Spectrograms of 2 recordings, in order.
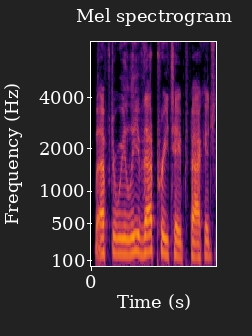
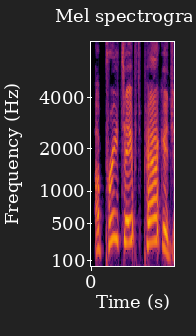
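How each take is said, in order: First: Said in the usual way. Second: Higher, louder and slow, with heavy irony on "pre-taped"; sarcastic emphasis. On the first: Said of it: "now we're going to go to". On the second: Real, not acted. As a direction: drag out "a pre-taped package" as if it were a letdown. Sarcastic repeat of the phrase.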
